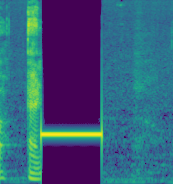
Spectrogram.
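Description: Censor bleep: a single steady high-pitched beep, about three quarters of a second long, that starts and stops abruptly while the rest of the sound is muted. It blanks out a spoken name.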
